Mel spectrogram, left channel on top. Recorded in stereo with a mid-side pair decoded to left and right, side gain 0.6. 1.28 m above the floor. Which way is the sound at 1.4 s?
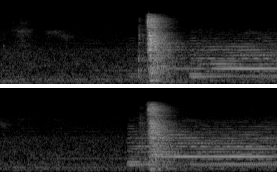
65° left.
